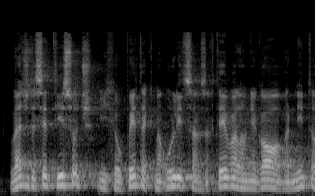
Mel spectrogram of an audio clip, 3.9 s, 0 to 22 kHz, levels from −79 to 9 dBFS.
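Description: No technical faults are audible in this speech.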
